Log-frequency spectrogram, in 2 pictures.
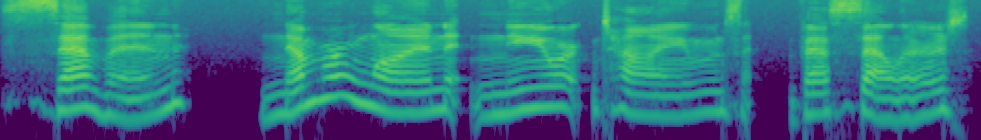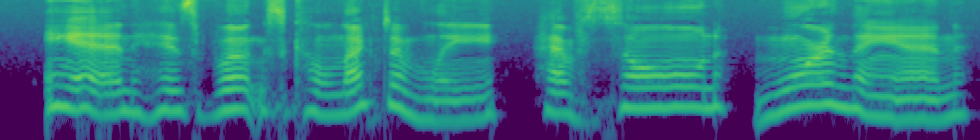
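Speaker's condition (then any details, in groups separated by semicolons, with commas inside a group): ALS; voice changing and declining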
